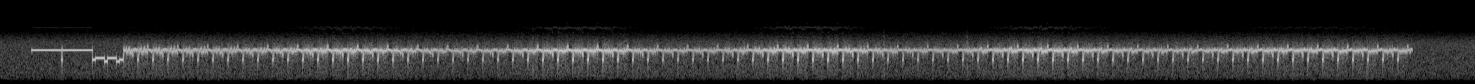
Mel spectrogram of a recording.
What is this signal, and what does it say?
SSTV (slow-scan television), Robot 36, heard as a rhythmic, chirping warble, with radio static and fading.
